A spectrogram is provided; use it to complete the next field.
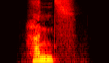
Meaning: a male given name of rare usage, variant of Hans
- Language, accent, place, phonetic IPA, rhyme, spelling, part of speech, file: German, Germany, Berlin, [hans], -ans, Hanns, proper noun, De-Hanns.ogg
